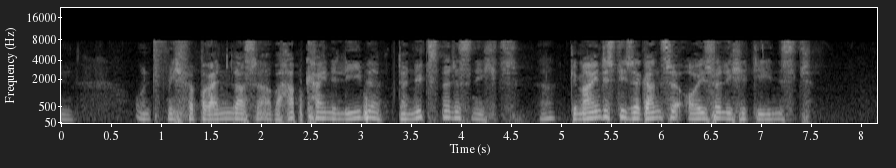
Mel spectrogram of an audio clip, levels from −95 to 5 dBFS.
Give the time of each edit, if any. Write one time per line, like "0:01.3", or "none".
0:03.3
0:05.0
